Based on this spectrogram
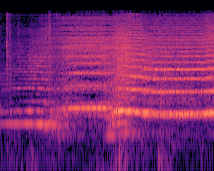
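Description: A loud, piercing whistle rises slightly in pitch and swells in volume, holding steady; the old heating unit is whistling badly.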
